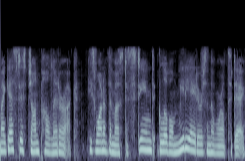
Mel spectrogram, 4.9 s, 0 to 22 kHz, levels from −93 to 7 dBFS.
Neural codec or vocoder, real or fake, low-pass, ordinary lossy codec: none; real; 7.2 kHz; AAC, 32 kbps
